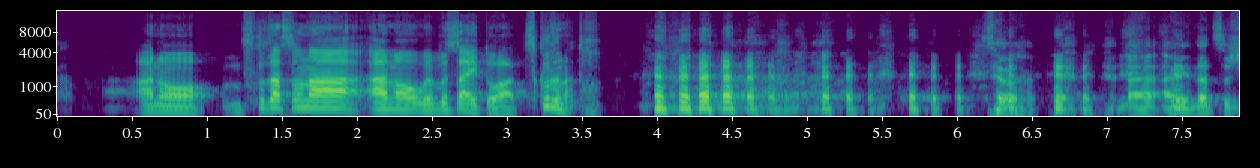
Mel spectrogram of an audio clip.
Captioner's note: speaking japanese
